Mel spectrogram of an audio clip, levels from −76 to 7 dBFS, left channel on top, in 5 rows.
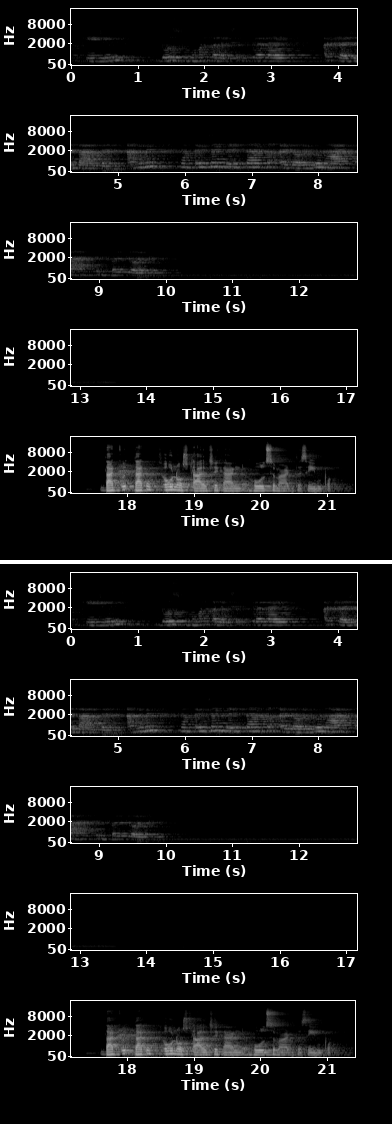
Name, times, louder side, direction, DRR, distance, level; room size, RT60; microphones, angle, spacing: voice 1, 0.1-13.3 17.3-18.1, right 1 dB, 10° right, -7 dB, 2.7 m, -49 dB
voice 2, 17.6-18.2 18.5-21.1, left 3 dB, 30° left, 10 dB, 0.5 m, -29 dB
19.5 x 11.0 x 2.5 m, 1.2 s
head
